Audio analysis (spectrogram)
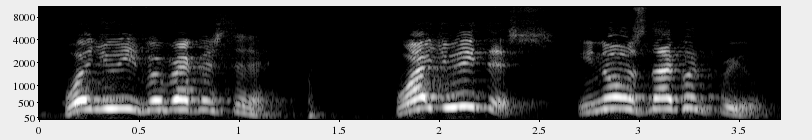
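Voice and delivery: high, loud nagging voice; scolding lecture. Acted. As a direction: nag like a talking car giving moral reproof. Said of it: "He starts giving you musar".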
